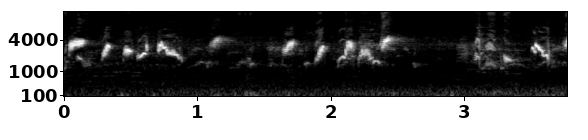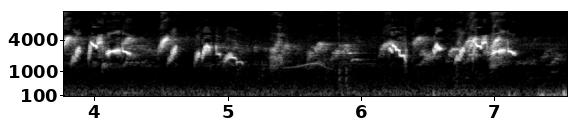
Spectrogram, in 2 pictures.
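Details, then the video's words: Red-whiskered bulbul singing to provoke rival birds. It delivers crisp, evenly spaced whistled notes in quick bursts, pauses briefly midway, then resumes with a bright chattering phrase. "Chào Mào Kình Kích Chim Bạn Dễ Ché. Âm Thanh Kích Chào Mào Ché"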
